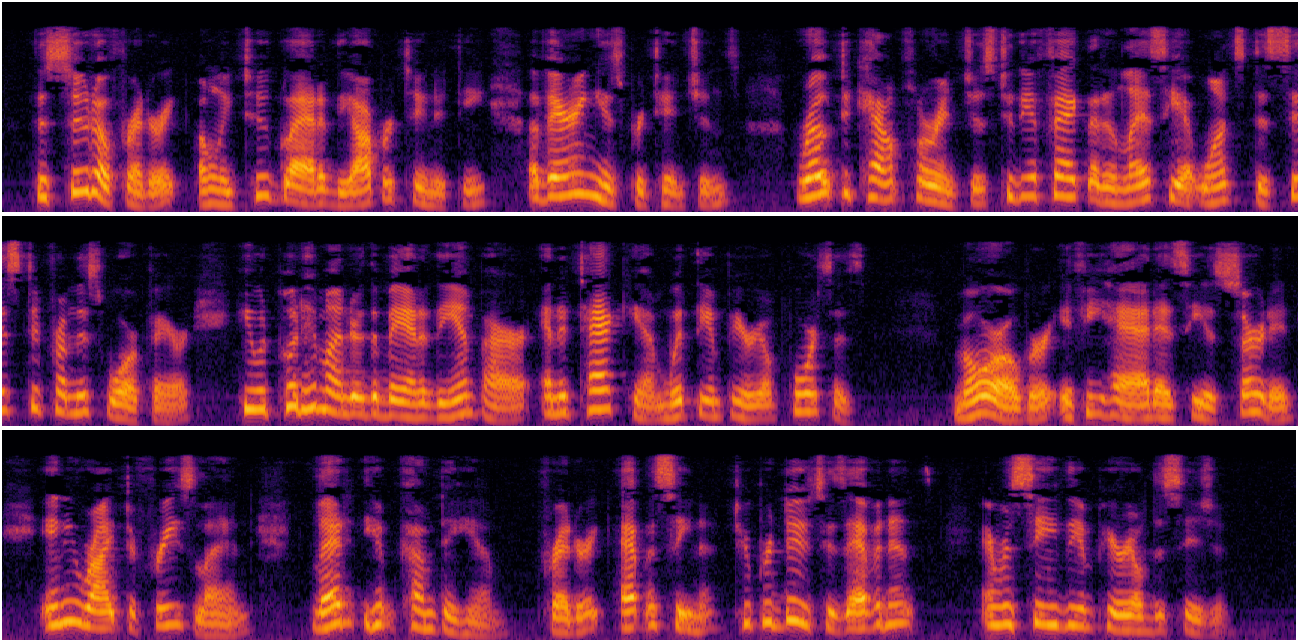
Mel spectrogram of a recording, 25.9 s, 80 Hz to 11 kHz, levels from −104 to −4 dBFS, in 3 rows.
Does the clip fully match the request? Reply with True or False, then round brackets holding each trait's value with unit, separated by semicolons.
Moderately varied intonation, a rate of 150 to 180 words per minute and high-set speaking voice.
True (4.5 semitones; 170 wpm; 240 Hz)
